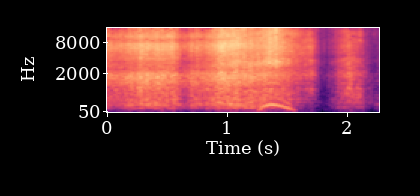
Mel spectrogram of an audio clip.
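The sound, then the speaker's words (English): Ice water sloshing and rattling in a glass, a loud, continuous clattering wash lasting over a second, then a short pause and a brief second rattle. No one speaks. “Ooh, sorry, that was ice water. Pretty loud.”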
